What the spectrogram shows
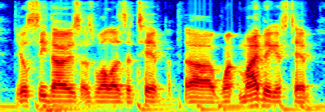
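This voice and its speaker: A bright, sharp tone comes through with an Australian accent. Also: man. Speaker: gaming youtuber and streamer. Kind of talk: video game guide. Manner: casual.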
